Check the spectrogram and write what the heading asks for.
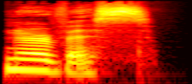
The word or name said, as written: nervous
